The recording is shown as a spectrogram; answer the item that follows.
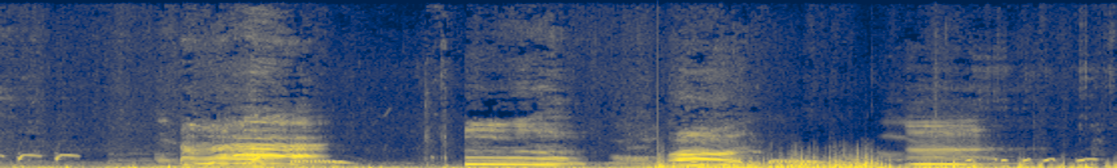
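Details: Cows of a herd on a traditional village farm, heading towards green grass fields: several drawn-out, harmonically rich moos in succession, each about half a second to a second long, over steady rumbling background noise with short high chirping calls between them.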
